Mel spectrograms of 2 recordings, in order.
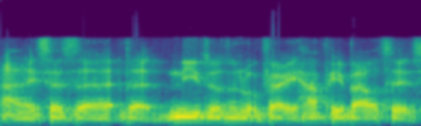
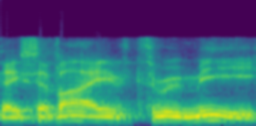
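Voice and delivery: big, booming movie trailer voice; 3 semitones higher than usual. Retelling a line heard in a trailer: imitating a big booming voice. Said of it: "there's this big booming voice".

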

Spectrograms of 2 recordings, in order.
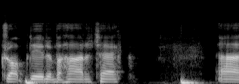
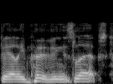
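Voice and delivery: normal talking voice

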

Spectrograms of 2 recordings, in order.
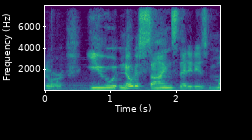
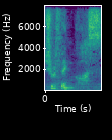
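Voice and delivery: hushed, soft, quiet whisper; 6 semitones higher than usual. Voicing an invisible companion answering a player telepathically: whispering. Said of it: "whisper telepathically to you".

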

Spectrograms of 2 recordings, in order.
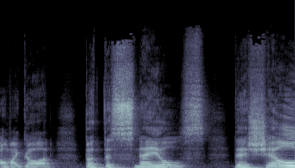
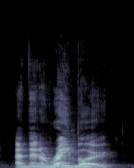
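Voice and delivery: usual speaking voice

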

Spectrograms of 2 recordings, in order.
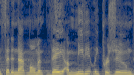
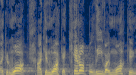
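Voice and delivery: ordinary delivery

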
